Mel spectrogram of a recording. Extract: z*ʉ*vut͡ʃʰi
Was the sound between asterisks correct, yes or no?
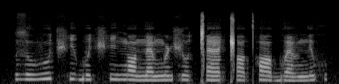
no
